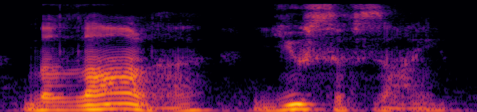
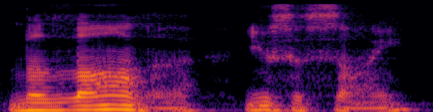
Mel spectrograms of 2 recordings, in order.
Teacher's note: the Zai in the surname, that third syllable of the surname, gets the emphasis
